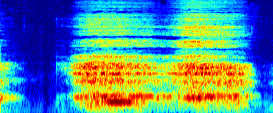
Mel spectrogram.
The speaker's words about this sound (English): Half yawning. This episode is going to be you yawning. I know, dude. I don't know why I'm so tired.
